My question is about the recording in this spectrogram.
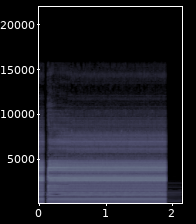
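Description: Synthesized tenor saxophone holding one steady note, written F4 (sounding E-flat below middle C), for nearly two seconds. It begins after a brief gap from the previous note and cuts off sharply near the end.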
